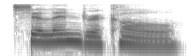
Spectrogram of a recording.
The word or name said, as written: cylindrically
